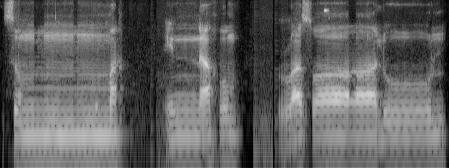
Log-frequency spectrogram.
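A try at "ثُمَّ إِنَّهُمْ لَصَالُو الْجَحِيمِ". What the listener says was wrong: এই যে লুল টান হচ্ছে, টান হবে না, লুল।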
